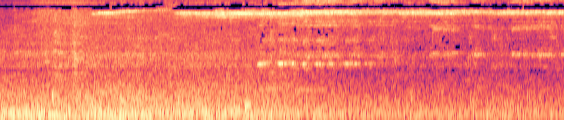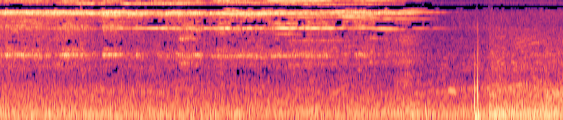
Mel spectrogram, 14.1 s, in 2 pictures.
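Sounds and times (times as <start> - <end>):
train wheels rumbling on rails: 0.0 - 13.2
thin high-pitched ringing tones: 2.2 - 12.8.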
